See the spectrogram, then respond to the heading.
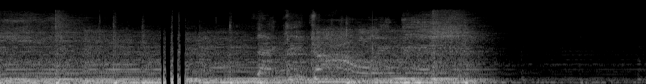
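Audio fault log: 1.61–1.86 s, digital broadcast dropout: the receiver lost frames and muted, fading out in about 3 ms, leaving scattered holes totalling 168 ms over about 240 ms, the longest 48 ms, consistent with roughly seven lost frames.
3.72–3.74 s, loud pop: a sudden voltage step, likely a switch or plug transient, adds one sharp pop roughly 10 dB above the sound, which carries on underneath.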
